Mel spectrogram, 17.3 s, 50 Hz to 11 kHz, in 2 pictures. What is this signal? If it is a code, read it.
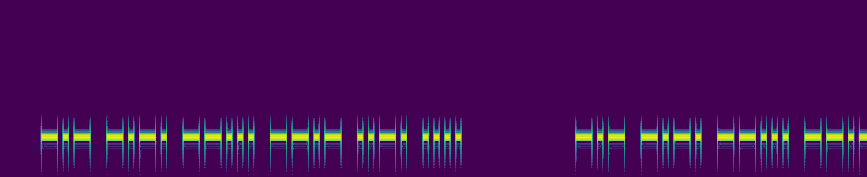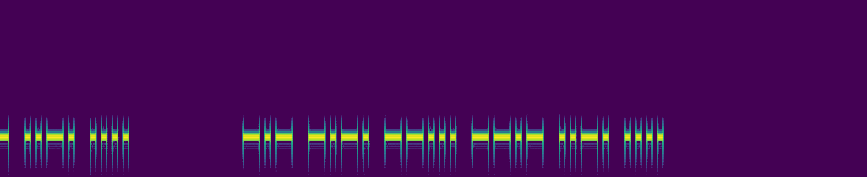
Morse code, heard as a keyed tone, about 22 wpm, 700 Hz. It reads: KC7QFH KC7QFH KC7QFH
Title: USA Call Signs - 6 Characters - Repeated 3x - 22wpm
